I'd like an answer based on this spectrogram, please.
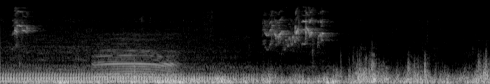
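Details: Cows walking through a village road toward the livestock pen in the afternoon; one short moo with a slightly falling pitch, then rustling, scuffing and a little bird chirping amid constant low background noise.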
